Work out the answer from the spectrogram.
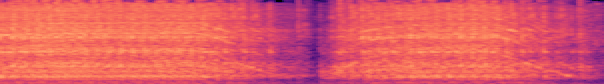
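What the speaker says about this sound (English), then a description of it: "the setting on my sew machine is on the longest stitch, and I just sew through it" Sewing machine running loud and close on its longest stitch setting, two steady motor bursts separated by a brief pause near the middle, no voices.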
